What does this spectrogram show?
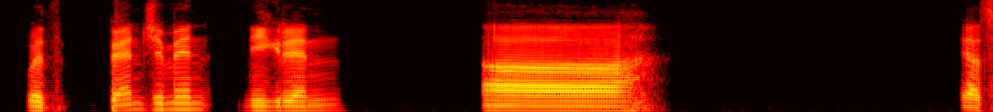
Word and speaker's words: Nygren: Breidablik on match day 4 with Benjamin Nygren.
